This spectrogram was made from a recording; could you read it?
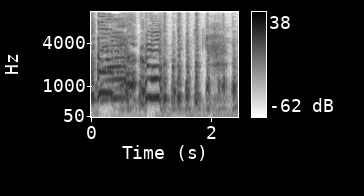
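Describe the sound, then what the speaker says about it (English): A hen clucking and squawking up close, loud, in a few drawn-out calls followed by a quick run of short, choppy clucks. "H is for hen"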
